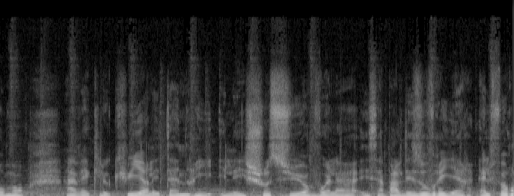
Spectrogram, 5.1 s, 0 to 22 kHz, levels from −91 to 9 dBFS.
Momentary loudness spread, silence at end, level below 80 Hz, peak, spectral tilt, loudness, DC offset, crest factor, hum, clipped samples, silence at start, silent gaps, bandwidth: 7 LU; 0 s; -48 dBFS; -8 dBFS; -6 dB/octave; -24 LUFS; under 0.1%; 14 dB; none; under 0.1%; 0 s; none; 15.5 kHz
